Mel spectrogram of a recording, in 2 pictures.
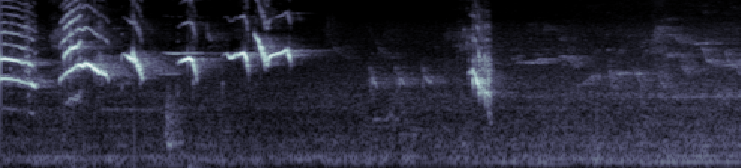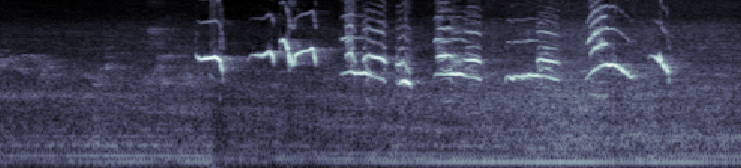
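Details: Caged white-rumped shama (kacer) singing a burst of whistled phrases, pausing with one sharp note amid soft background noise, then resuming a rapid series of upslurred whistles.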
